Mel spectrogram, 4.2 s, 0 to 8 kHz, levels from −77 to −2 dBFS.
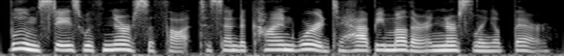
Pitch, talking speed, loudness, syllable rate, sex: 210 Hz, 255 wpm, -17 LUFS, 5.9 syllables/s, female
